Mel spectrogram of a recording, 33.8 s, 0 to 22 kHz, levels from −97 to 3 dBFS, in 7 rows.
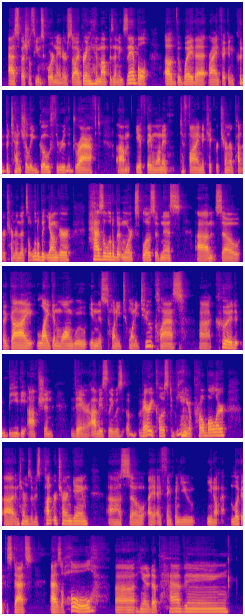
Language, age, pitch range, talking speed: English, 20-39, 105-125 Hz, 180 wpm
